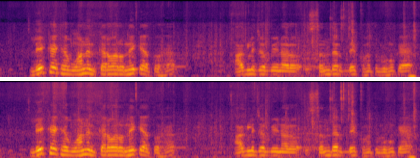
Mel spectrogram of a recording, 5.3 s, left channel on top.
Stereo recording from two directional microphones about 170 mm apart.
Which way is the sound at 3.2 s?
15° left (ahead or behind).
